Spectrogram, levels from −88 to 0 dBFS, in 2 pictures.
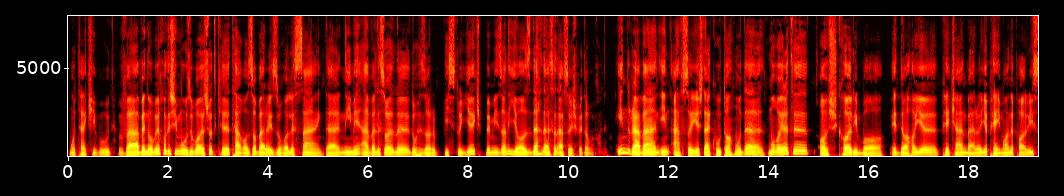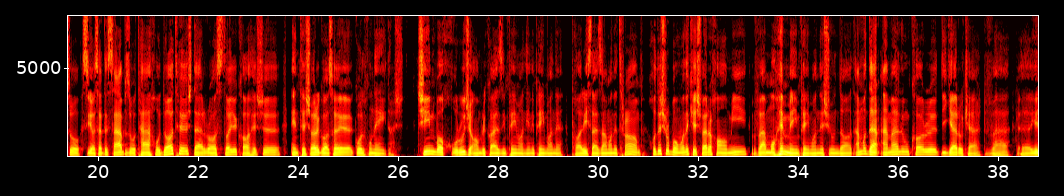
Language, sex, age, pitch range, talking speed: Persian, male, 30-49, 105-130 Hz, 140 wpm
